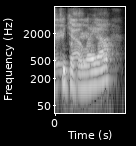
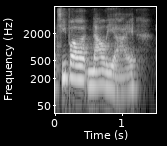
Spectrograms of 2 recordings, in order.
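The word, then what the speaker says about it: Tipa Galeai: Two edge rushers, Jonathan Garvin and Tipa Naliai, which I always thought it was Tipa Galea, but Tipa Naliai. is apparently how you pronounce it, at least according to the Packers media guide.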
